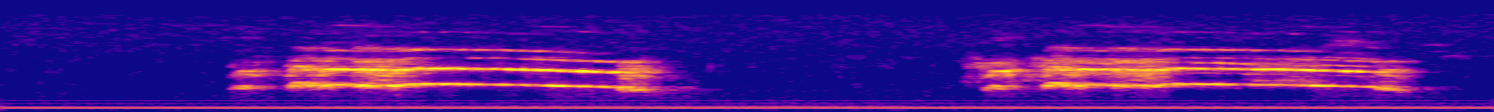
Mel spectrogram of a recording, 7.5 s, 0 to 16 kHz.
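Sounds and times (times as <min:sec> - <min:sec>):
low steady hum: 0:00.0 - 0:07.4
rooster crowing: 0:01.1 - 0:03.5, 0:04.8 - 0:07.2.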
